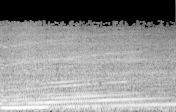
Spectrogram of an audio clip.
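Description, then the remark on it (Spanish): A toy Playmobil police motorcycle's engine revs loud, its droning pitch climbing steadily as it accelerates for a few seconds, with no voices over it. “montado en la moto de policía de Playmobil”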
